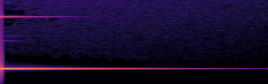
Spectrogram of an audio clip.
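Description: A notification-bell chime sound effect: a single high, pure ding that was struck just before and keeps ringing, fading away smoothly over about a second and a half.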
